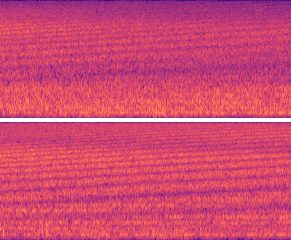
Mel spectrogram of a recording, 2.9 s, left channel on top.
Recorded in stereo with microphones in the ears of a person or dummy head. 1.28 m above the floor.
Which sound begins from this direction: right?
A drone, at 0.0 s.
